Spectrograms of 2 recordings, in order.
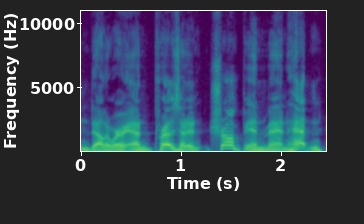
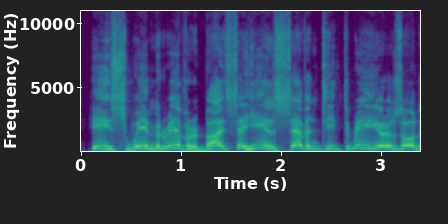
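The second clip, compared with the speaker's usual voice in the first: higher-pitched broken-English mock Chinese accent; jokey mock Chinese accent with dropped grammar; 8 semitones higher than usual. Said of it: "I'm doing, uh, not a Chinese accent".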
